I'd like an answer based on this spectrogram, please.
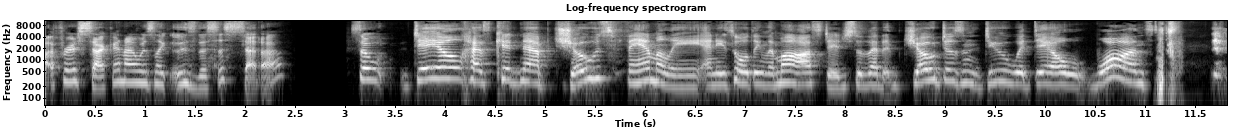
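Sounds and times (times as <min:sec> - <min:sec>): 
speech: 0:00.1 - 0:02.4, 0:03.1 - 0:11.8
sneeze: 0:11.1 - 0:11.8.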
